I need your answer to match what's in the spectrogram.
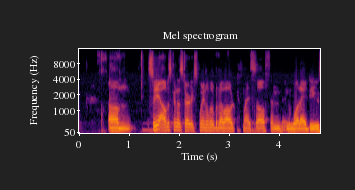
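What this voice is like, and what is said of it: Minnesota accent. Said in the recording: “Minnesota? Yep, Minnesota. Okay, so you'll notice an accent with”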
